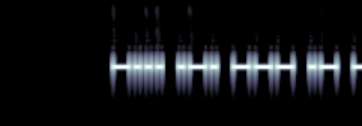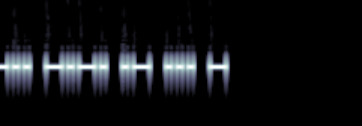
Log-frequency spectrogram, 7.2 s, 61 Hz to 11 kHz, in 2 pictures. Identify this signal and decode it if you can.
Morse code, heard as a keyed tone, about 22 wpm, 700 Hz. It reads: BROADCAST
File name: 9 Letter Words - First 3 Letters Given - 22wpm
